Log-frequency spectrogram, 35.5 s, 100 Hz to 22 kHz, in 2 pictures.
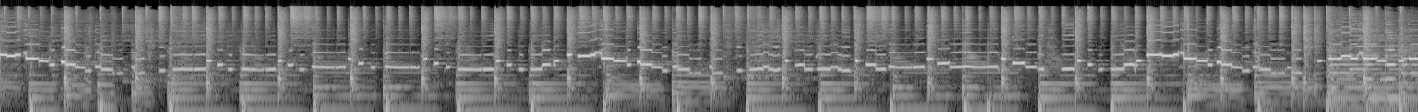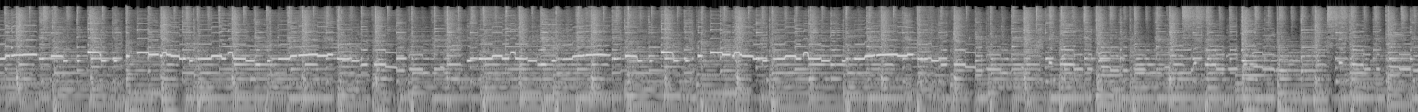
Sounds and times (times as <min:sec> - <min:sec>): Music: 0:00.0 - 0:35.4.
